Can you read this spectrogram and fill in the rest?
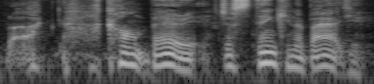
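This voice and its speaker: A man playing a gentle, hesitant, lovesick lover in a radio drama. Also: on the low side, lively intonation, normal speed, close to an everyday voice. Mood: anguished longing. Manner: hesitant, ardent. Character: smitten, tormented lover, gentle and yearning.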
